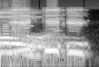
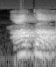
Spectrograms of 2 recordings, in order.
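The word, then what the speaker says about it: aka: খুবই বিখ্যাত ওই যে এ কে এ আকা আকা আকা আকা মানে হচ্ছে বেসিক্যালি ওটা এ কে আঁকা উচ্চারণ করতে পারো আকা মানে হচ্ছে বেসিক্যালি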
